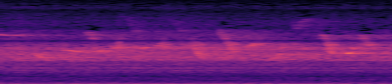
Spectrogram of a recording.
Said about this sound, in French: Il y a des oiseaux qui viennent se poser sur les rails du train et qu'on entend, ouais, encore le bruit des oiseaux.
